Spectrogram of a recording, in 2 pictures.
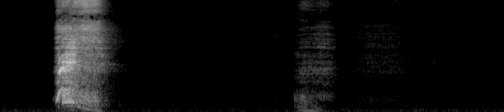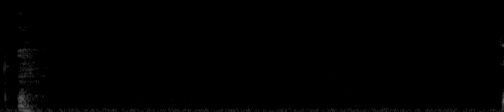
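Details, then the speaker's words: Person trying to hold back repeated sneezes: one sharp sneeze followed by a few soft gasping catches of breath as another sneeze is held back. "Oh god, I can't can't hold back. I got to sneeze."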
